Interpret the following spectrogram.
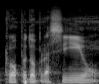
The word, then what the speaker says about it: Copa do Brasil: The Copa do Brasil.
